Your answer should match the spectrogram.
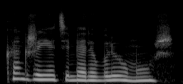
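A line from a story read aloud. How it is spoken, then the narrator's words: Muffled murmur. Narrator (Russian): Пробормотала куда-то в шею Дара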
